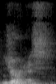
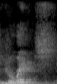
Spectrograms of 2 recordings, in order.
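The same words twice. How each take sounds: First: It sounds like the word 'urine' plus 'us'. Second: It sounds like the words 'your anus'. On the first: It makes the planet's name sound crude. "just a piss poor name for a planet" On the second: It invites jokes about the planet's name. "you get all the jokes about the rings around Uranus"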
